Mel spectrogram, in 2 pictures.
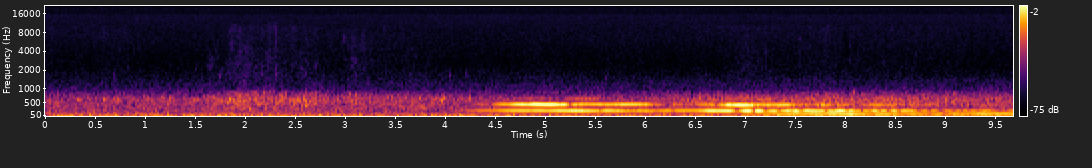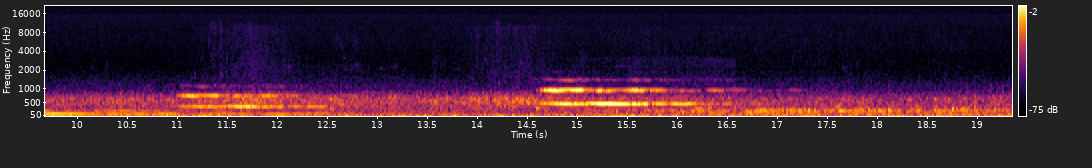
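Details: Whale singing in a series of sustained tonal moans. A mid-pitched note gives way to a deeper, longer drone, then short higher cries follow, all over a continuous low rushing background.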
